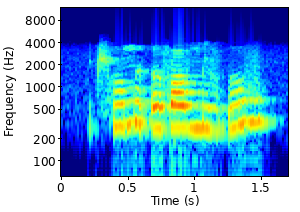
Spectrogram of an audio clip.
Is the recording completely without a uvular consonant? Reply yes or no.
yes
